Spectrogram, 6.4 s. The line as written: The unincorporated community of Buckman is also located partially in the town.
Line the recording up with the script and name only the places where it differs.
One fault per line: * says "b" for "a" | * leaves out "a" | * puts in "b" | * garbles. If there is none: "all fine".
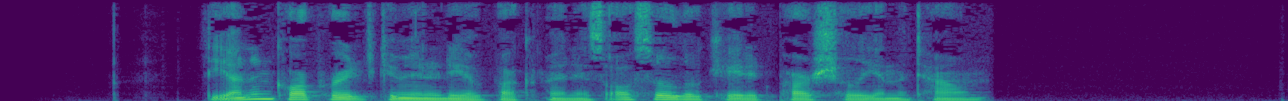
all fine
